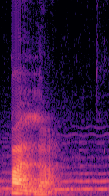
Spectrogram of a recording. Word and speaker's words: palla: Double consonants matter. In Italian, pala and palla are different.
